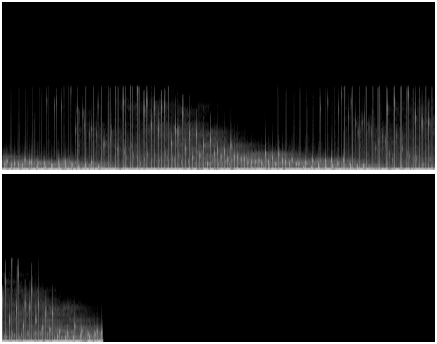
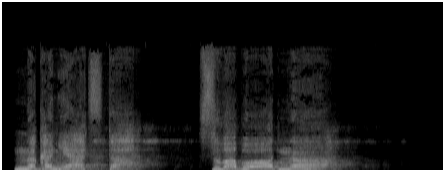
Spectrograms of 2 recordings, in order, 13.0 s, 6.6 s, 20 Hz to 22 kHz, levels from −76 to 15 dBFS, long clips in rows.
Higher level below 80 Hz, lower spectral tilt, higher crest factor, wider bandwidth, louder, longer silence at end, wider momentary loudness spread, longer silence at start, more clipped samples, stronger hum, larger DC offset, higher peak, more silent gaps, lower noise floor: first, -28 dBFS vs -86 dBFS; first, -8 dB/octave vs -3 dB/octave; second, 10 dB vs 16 dB; second, 9 kHz vs 16.5 kHz; first, -14 LUFS vs -30 LUFS; first, 5 s vs 1.35 s; second, 2 LU vs 16 LU; second, 0 s vs 0.2 s; neither; neither; neither; first, -4 dBFS vs -16 dBFS; neither; first, under -90 dBFS vs -81 dBFS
